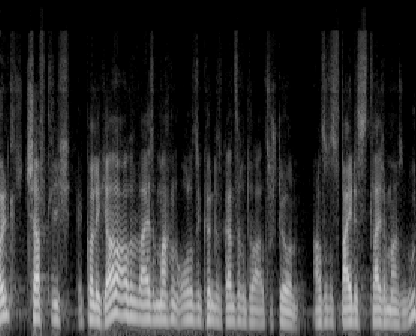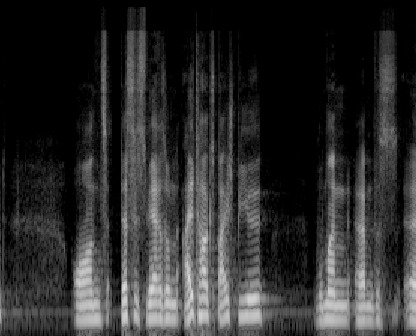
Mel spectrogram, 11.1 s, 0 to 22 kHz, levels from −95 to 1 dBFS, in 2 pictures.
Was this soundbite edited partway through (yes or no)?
yes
